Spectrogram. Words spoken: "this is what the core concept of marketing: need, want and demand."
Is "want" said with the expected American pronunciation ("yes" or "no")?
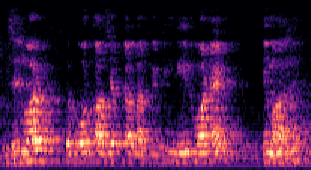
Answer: no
